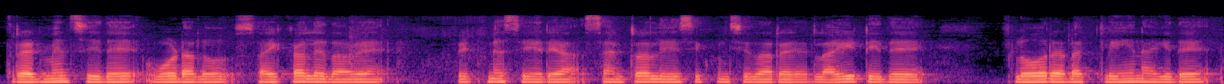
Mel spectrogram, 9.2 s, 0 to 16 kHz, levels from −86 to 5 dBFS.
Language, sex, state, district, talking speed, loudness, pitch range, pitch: Kannada, male, Karnataka, Belgaum, 100 wpm, -18 LUFS, 115-120 Hz, 115 Hz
